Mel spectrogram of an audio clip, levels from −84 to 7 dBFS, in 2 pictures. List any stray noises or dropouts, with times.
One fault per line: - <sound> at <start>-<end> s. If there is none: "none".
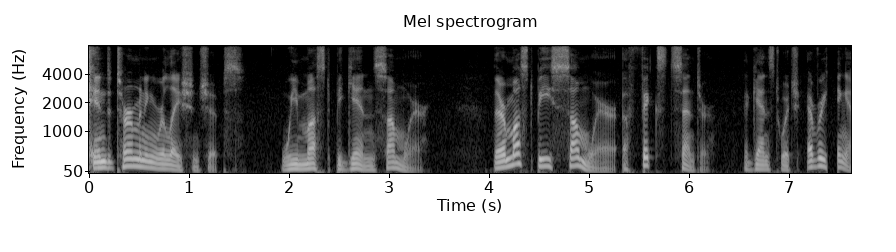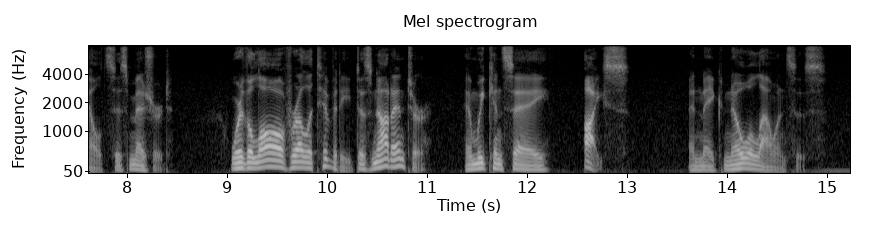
- dropout at 7.4-7.5 s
